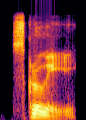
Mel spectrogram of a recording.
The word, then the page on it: screwy: British English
